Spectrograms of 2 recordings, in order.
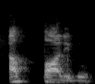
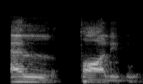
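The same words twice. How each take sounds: First: At-talibu with a doubled t, no l; right at-talibu. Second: Al-talibu with the l sounded; wrong al-talibu. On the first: Teacher gives students the correct at-talibu. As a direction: say at-talibu, lam silent. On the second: Teacher shows students the wrong al-talibu. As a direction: say al-talibu with a clear lam. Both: Shown as a demonstration. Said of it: "not al-talibu".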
